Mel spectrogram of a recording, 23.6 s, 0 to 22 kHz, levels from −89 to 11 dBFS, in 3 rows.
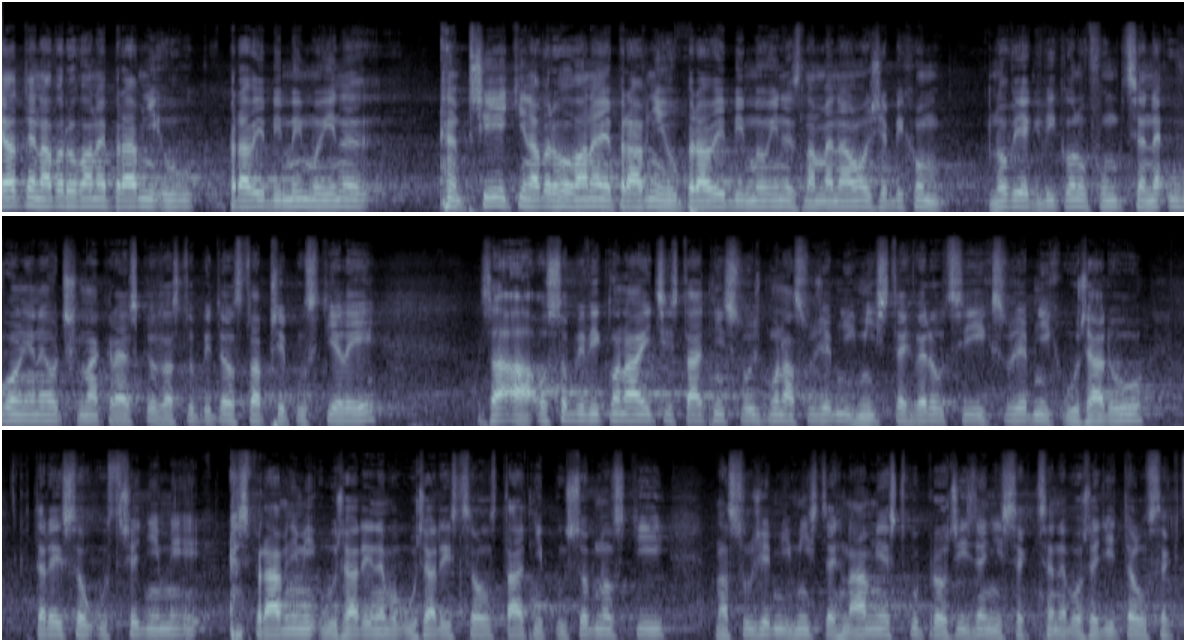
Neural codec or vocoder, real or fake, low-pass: none; real; 14.4 kHz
